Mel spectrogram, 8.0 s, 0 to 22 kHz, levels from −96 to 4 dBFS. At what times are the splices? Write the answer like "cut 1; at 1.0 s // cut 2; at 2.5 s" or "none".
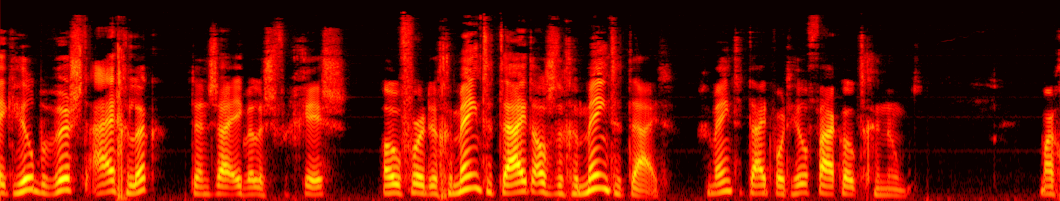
cut 1; at 1.3 s // cut 2; at 1.8 s // cut 3; at 2.7 s // cut 4; at 5.1 s // cut 5; at 6.4 s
